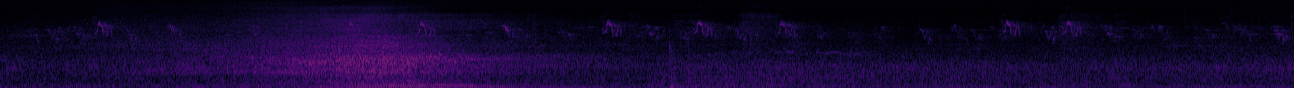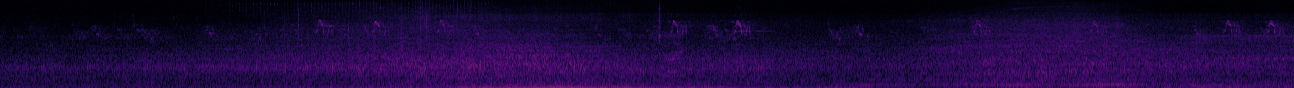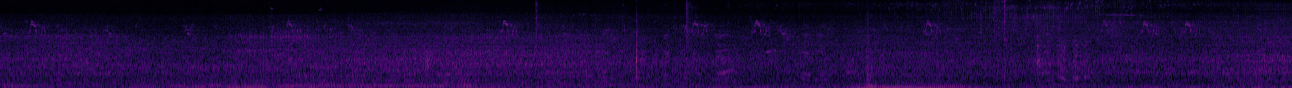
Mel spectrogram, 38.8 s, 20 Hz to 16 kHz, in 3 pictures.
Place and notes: Berlin: Vermessungspunkt Maybachufer / Bürknerstraße - Klangvermessung Kreuzkölln ::: 24.05.2011 ::: 10:33
Berlin, Germany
